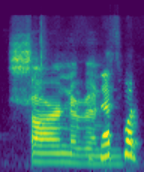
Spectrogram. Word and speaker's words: Tsarnaev: Tsarnaev. That's how it's spelled. Tsar. Zarian. The T is silent. Sarnavan.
